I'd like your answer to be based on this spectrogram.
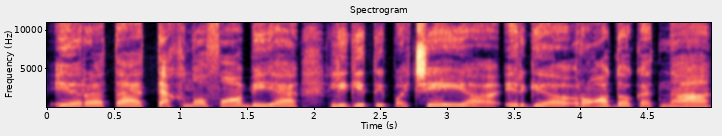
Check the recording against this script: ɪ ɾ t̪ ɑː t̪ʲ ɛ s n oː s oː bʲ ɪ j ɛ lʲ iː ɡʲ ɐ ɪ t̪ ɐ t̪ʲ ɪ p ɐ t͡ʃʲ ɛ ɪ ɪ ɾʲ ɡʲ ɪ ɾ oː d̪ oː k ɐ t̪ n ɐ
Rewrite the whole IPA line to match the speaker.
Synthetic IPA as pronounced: ɪ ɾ t̪ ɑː t̪ʲ ɛ x n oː f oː bʲ ɪ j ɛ lʲ iː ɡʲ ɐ ɪ t̪ ɐ ɪ p ɐ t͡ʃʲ ɛ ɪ ɪ ɾʲ ɡʲ ɪ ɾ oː d̪ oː k ɐ t̪ n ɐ

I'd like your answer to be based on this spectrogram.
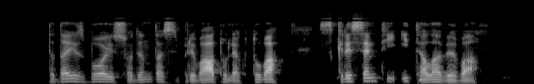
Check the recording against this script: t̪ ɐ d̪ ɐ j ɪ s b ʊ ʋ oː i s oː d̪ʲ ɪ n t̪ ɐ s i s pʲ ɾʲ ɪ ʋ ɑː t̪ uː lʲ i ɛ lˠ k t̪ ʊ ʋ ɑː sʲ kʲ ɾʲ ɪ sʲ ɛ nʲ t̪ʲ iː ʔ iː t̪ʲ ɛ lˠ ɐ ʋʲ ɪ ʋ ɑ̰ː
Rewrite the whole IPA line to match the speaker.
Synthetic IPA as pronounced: t̪ ɐ d̪ ɐ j ɪ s b ʊ ʋ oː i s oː d̪ʲ ɪ n t̪ ɐ s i pʲ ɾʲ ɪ ʋ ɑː t̪ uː lʲ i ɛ k t̪ ʊ ʋ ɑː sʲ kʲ ɾʲ ɪ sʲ ɛ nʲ t̪ʲ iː ʔ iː t̪ʲ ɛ lˠ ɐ ʋʲ ɪ ʋ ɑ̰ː

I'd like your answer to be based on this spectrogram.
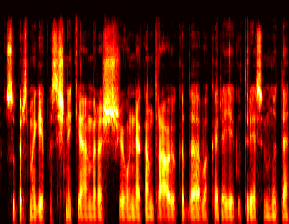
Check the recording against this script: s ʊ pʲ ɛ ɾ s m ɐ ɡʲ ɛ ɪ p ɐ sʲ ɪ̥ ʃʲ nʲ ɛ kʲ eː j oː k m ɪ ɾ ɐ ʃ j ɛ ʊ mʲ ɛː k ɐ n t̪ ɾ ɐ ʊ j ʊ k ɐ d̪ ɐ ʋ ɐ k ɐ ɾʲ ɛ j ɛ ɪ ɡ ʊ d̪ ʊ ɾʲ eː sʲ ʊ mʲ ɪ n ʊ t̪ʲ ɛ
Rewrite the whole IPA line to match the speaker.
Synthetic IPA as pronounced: s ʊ pʲ ɛ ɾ s m ɐ ɡʲ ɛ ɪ p ɐ sʲ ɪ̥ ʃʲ nʲ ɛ kʲ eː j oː m ɪ ɾ ɐ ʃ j ɛ ʊ nʲ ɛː k ɐ n t̪ ɾ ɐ ʊ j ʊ k ɐ d̪ ɐ ʋ ɐ k ɐ ɾʲ ɛ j ɛ ɪ ɡ ʊ t̪ ʊ ɾʲ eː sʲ ʊ mʲ ɪ n ʊ t̪ʲ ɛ

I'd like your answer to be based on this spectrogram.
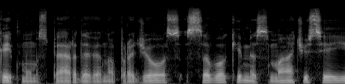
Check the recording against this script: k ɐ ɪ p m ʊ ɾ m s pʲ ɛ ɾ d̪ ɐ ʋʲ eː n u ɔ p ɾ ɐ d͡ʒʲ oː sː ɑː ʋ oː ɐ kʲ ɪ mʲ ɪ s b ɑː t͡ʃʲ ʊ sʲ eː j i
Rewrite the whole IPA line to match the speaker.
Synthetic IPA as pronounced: k ɐ ɪ p m ʊ m s pʲ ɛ ɾ d̪ ɐ ʋʲ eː n u ɔ p ɾ ɐ d͡ʒʲ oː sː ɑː ʋ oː ɐ kʲ ɪ mʲ ɪ s m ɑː t͡ʃʲ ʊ sʲ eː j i

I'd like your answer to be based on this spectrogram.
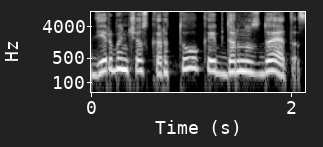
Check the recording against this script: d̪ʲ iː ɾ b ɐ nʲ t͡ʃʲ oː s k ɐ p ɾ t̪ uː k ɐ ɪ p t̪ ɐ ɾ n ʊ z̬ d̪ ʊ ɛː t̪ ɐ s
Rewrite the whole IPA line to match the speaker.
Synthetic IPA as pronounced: d̪ʲ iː ɾ b ɐ nʲ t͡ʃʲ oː s k ɐ ɾ t̪ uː k ɐ ɪ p d̪ ɐ ɾ n ʊ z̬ d̪ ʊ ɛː t̪ ɐ s

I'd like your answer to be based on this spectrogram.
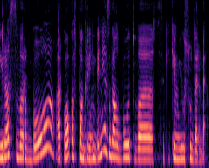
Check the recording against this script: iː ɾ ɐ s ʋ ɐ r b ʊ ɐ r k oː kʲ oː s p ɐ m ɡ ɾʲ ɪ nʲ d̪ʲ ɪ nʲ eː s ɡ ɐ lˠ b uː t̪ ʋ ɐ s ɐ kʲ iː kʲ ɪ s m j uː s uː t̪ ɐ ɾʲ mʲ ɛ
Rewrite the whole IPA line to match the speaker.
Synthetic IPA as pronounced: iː ɾ ɐ s ʋ ɐ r b ʊ ɐ r k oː kʲ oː s p ɐ ɡ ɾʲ ɪ nʲ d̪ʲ ɪ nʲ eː s ɡ ɐ lˠ b uː t̪ ʋ ɐ s ɐ kʲ iː kʲ ɪ m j uː s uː d̪ ɐ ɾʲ bʲ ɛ

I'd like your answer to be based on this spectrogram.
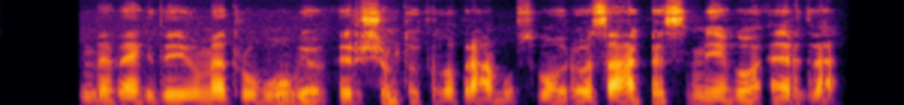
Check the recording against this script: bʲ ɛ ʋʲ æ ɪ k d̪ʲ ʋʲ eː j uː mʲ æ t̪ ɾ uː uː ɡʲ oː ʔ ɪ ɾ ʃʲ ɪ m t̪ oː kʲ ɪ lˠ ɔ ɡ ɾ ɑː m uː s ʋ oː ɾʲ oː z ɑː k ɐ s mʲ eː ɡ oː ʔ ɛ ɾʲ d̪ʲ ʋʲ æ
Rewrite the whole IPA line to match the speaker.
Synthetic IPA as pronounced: bʲ ɛ ʋʲ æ ɪ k d̪ʲ ʋʲ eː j uː mʲ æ t̪ ɾ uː uː ɡʲ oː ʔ ɪ ɾ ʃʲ ɪ m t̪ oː kʲ ɪ lˠ ɔ ɡ ɾ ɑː m uː s ʋ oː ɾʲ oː z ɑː k ɐ s mʲ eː ɡ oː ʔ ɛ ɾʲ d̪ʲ ʋʲ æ

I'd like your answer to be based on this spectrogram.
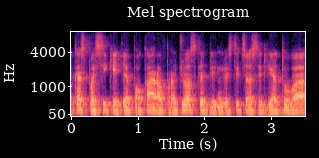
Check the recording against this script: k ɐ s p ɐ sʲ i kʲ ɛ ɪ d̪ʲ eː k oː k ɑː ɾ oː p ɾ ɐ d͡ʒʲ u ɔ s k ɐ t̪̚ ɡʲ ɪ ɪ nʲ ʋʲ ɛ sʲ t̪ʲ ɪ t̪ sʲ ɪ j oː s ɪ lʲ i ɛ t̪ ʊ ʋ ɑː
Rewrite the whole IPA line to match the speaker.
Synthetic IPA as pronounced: k ɐ s p ɐ sʲ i kʲ ɛ ɪ t̪ʲ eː p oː k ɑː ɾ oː p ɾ ɐ d͡ʒʲ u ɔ s k ɐ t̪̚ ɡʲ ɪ ɪ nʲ ʋʲ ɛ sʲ t̪ʲ ɪ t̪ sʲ ɪ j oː s ɪ lʲ i ɛ t̪ ʊ ʋ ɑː

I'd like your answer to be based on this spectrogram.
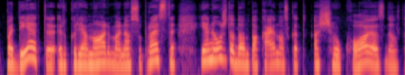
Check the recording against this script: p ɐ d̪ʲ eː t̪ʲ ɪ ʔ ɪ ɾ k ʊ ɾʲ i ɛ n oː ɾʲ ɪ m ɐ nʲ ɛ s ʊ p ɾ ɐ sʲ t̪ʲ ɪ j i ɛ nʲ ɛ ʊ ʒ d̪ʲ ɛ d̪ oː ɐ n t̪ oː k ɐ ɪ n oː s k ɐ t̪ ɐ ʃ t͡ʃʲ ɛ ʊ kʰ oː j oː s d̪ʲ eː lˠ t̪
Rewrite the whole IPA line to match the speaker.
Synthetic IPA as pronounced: p ɐ d̪ʲ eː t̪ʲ ɪ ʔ ɪ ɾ k ʊ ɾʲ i ɛ n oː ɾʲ ɪ m ɐ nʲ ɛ s ʊ p ɾ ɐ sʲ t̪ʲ ɪ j i ɛ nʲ ɛ ʊ ʒ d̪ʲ ɛ d̪ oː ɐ n t̪ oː k ɐ ɪ n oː s k ɐ t̪ ɐ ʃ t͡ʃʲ ɛ ʊ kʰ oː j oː s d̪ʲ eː lˠ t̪

